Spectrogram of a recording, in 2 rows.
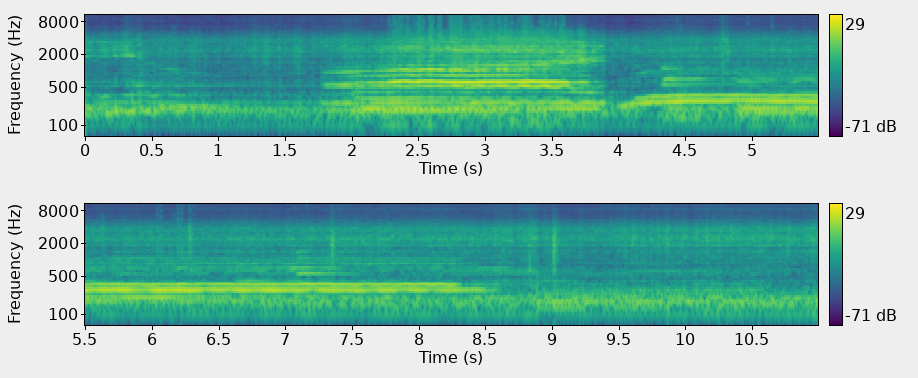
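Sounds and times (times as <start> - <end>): record crackles: 0.0 - 11.0
record surface hiss: 0.0 - 11.0.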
